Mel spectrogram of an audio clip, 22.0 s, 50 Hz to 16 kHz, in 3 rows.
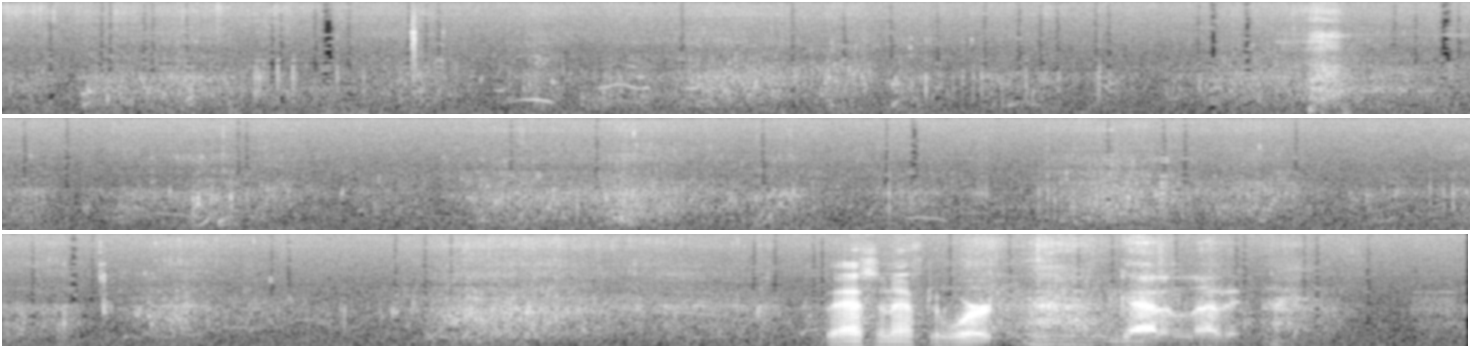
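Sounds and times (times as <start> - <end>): lake water lapping: 0.0 - 22.0.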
